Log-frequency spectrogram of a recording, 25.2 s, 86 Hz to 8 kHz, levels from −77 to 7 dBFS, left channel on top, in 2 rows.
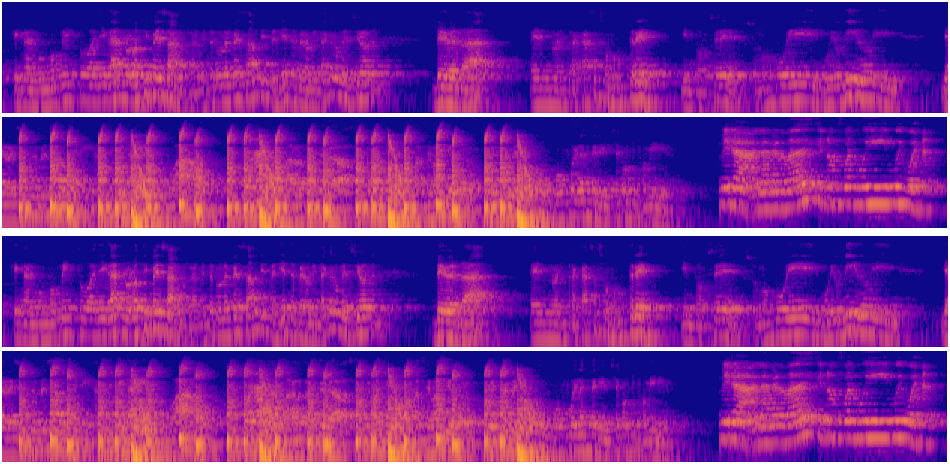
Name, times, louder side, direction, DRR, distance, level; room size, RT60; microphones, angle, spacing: voice 1, 0.2-5.0 5.7-6.5 7.0-8.7 9.1-11.9 12.5-15.4 15.9-21.5, right 1 dB, 85° right, 2 dB, 1.3 m, -34 dB
sound 1, 12.8-12.9 13.3-13.6 13.9-14.7 15.0-15.3 15.6-16.4 16.7-17.1 17.3-18.1 18.4-18.7 19.0-19.7, left 2 dB, 20° left, 0.4 m, -21 dB
voice 2, 15.8-16.4 22.2-24.9, right 1 dB, ahead, -1 dB, 0.8 m, -28 dB
8.4 x 5.8 x 3.0 m, 1.1 s
head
